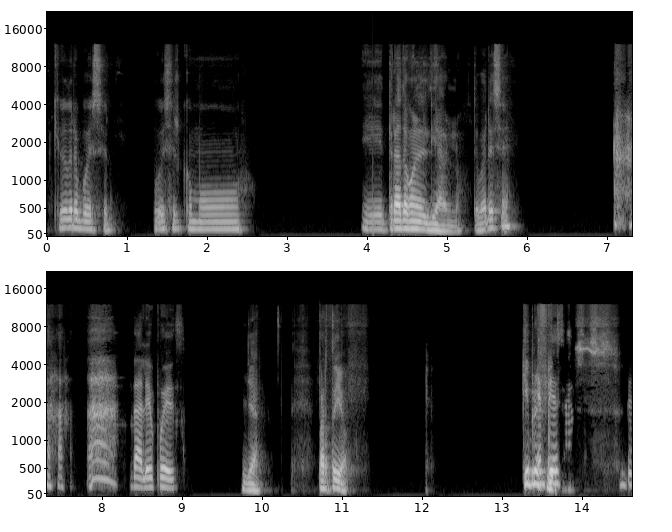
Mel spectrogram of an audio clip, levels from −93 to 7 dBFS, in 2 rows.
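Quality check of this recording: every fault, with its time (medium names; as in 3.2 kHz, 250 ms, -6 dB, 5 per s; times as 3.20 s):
4.07–4.08 s: dropout 10 ms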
